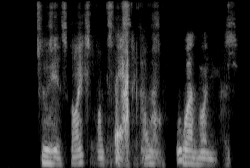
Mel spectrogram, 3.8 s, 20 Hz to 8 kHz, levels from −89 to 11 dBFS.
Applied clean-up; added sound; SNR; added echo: neural mask model Resemble Enhance denoiser.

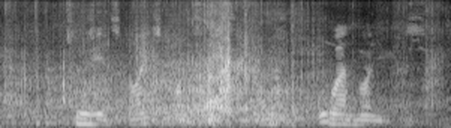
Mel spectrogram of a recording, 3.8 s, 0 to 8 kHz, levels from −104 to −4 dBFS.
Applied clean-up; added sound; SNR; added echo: none; Skateboard; -3 dB; none.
